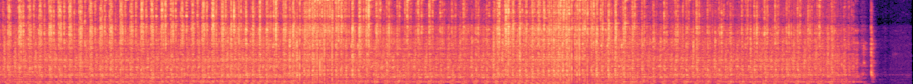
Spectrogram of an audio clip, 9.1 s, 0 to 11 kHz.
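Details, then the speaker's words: Honda Tiger 200cc, recently fitted with a new cam chain and tensioner: rough, uneven idle with a loose clattering rattle. The cam chain cover area is to be checked. "suaranya lumayan kasar dan nanti kita mau cek area tutup keteng dipastikan kalau emang tonjokan keteng atau area keteng aja"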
